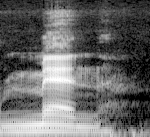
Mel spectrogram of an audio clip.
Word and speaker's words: men: My brother and I are men. So it's a much shorter word, a much shorter sound, right?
